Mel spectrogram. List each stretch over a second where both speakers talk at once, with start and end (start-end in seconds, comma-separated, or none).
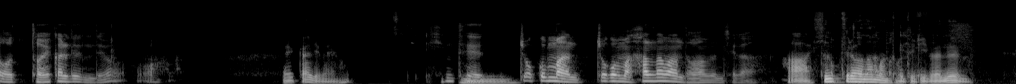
8.2-9.5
